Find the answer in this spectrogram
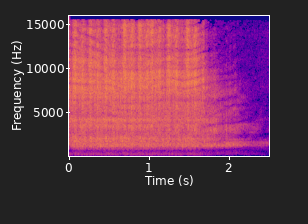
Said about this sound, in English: Gunshots for that man.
